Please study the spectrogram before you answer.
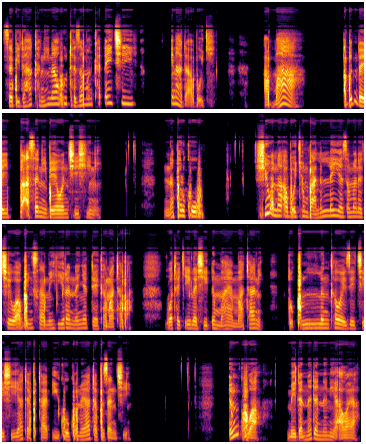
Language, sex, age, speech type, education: Hausa, male, 15-29, spontaneous, primary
